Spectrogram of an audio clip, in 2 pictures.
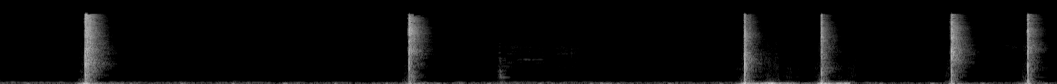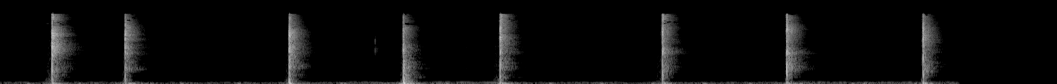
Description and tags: Various Slaps
Used for any slapping of any body part that is of bare skin.
body, hand, harsh, impact, intense, loud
